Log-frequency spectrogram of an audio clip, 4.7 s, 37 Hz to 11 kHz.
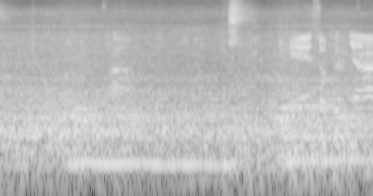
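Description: A loaded truck carrying 38 tons descends a hill in low fourth gear on a road near Penajam Paser, its steady low engine drone droning on continuously and growing slightly louder toward the end.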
